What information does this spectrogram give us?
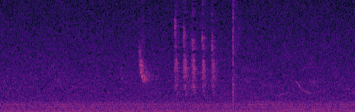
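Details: Wild Eurasian tree sparrows fighting around Bolesławiec, Lower Silesia, Poland: a single falling high chirp, then a quick rattling burst of harsh ticking notes lasting under half a second, faint over steady low background rumble.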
